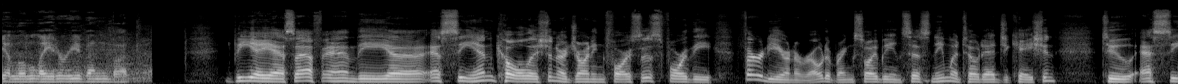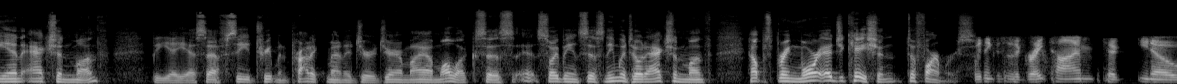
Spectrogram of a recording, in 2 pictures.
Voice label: air check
